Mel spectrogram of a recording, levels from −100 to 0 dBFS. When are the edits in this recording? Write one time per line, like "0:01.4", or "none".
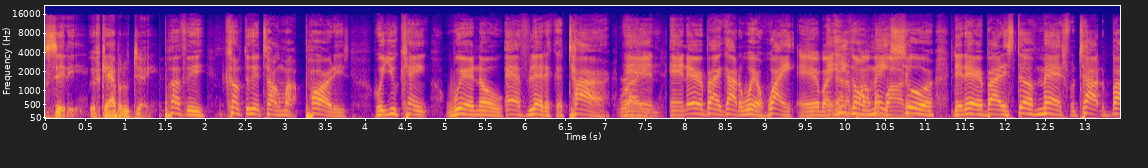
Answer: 0:01.2
0:05.7
0:07.4

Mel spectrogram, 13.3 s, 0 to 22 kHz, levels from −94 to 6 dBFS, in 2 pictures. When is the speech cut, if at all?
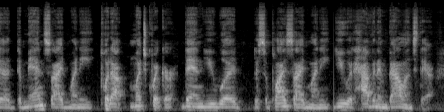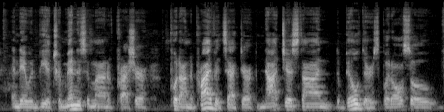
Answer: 0:01.4
0:02.7
0:05.0
0:10.6
0:12.3

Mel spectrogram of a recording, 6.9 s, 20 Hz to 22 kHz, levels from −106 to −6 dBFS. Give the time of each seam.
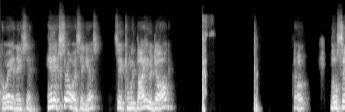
none

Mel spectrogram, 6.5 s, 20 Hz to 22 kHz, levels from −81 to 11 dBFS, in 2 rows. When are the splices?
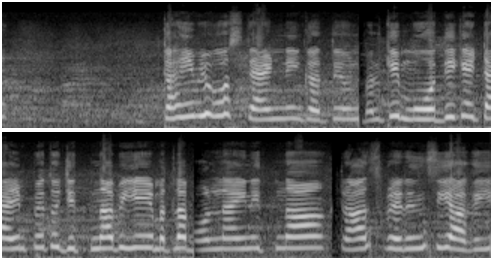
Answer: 0:02.4
0:04.6
0:05.5

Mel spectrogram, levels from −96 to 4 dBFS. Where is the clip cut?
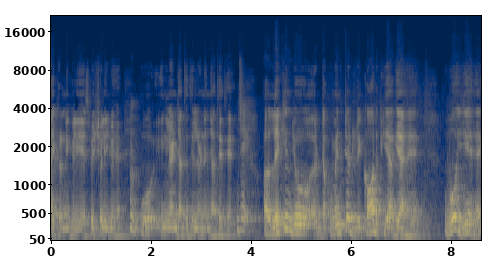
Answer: none

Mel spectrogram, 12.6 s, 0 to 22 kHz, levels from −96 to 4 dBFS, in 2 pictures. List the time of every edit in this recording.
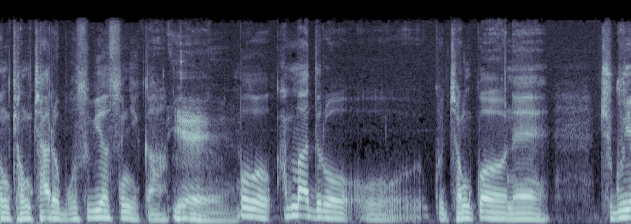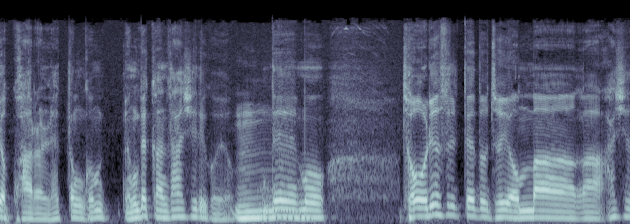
0:06.7

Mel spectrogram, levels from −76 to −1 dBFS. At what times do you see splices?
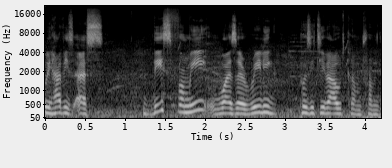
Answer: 0:01.0

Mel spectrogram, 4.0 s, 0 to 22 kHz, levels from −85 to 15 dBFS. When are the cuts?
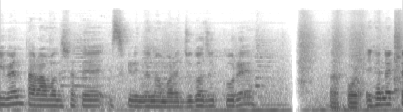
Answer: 0:03.1

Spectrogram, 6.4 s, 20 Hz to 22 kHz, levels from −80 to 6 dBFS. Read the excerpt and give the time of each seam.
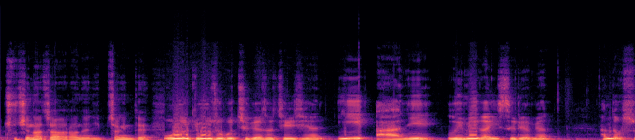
0:01.6

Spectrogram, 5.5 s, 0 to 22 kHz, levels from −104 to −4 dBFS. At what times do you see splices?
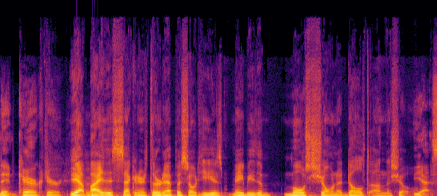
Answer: none

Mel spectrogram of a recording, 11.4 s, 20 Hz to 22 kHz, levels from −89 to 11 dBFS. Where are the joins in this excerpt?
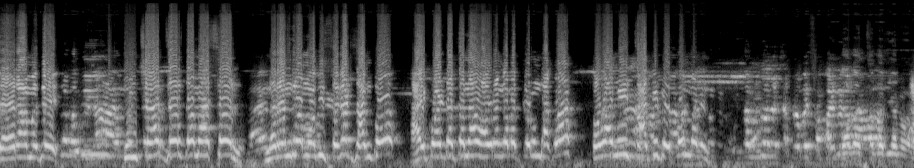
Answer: none

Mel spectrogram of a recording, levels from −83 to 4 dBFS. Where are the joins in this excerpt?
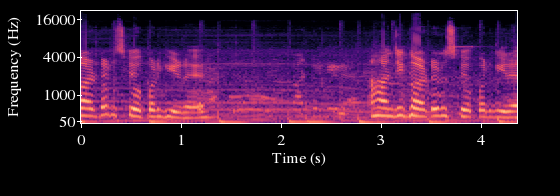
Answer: none

